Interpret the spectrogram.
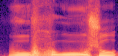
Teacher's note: वाव की पेश है तो होंठों को गोल करके पढ़ेंगे ताकि वाव की पेश सही अदा हो। शीन की पेश को लंबा नहीं करना।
